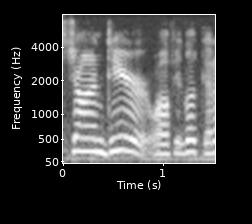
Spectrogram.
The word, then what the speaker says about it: John Deere: e at the end it's not John Deary it's John Deere well if you look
